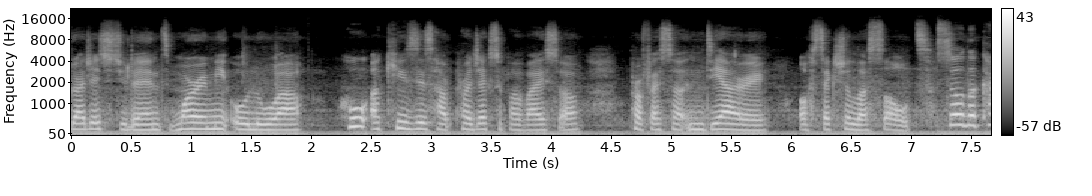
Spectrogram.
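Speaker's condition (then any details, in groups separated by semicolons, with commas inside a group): No condition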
